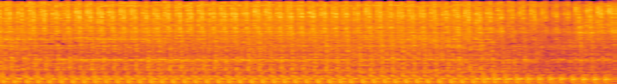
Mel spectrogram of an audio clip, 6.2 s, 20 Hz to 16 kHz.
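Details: Honda 400ex after an engine rebuild: a single-cylinder idle with a hard, even knock about three times a second over the exhaust beat. Bottom-end noise, likely a worn bearing.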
